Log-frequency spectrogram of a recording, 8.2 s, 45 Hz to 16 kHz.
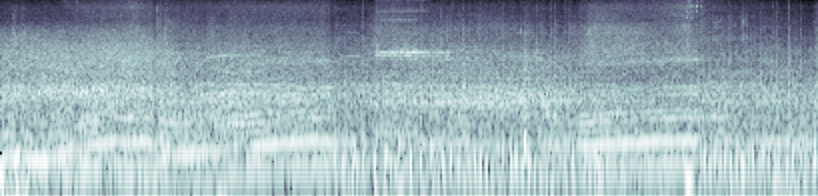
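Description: Car in the racing game Forza Horizon 5, its engine rising and falling through revs with exhaust pops and crackles, steady and fairly close, with no talk.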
